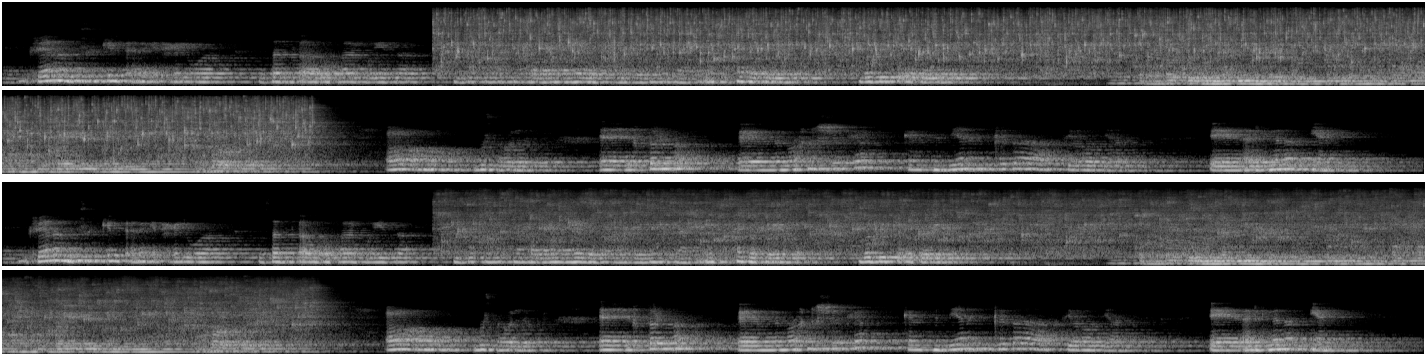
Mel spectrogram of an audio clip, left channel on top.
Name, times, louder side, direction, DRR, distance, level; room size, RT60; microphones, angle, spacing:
voice 1, 0.2-2.1 2.6-4.1 4.5-7.9 8.2-9.6 18.1-19.5 20.2-21.1 21.6-22.9 23.2-25.6 26.3-27.5, right 1 dB, 65° right, -1 dB, 0.7 m, -23 dB
sound 1, 4.3-17.4, left 5 dB, 45° left, 0.7 m, -29 dB
voice 2, 11.0-16.9, equal, 25° right, -5 dB, 1.6 m, -25 dB
10.0 x 5.3 x 3.1 m, 2.8 s
head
